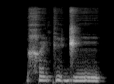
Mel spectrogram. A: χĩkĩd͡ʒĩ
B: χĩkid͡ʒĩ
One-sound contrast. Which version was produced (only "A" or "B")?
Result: B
